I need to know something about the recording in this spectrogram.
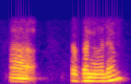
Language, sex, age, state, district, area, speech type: Telugu, male, 18-30, Andhra Pradesh, Anantapur, urban, conversation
